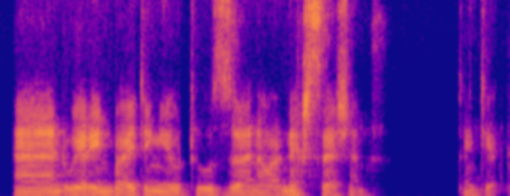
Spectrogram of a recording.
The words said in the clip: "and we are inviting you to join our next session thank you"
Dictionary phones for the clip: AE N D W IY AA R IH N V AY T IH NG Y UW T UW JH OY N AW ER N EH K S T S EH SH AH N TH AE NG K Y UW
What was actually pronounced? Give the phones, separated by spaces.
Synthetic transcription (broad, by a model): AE N D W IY AA R IH N V AY T IH NG Y UW T UW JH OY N AW ER N EH K S T S EH SH AH N T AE NG K Y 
